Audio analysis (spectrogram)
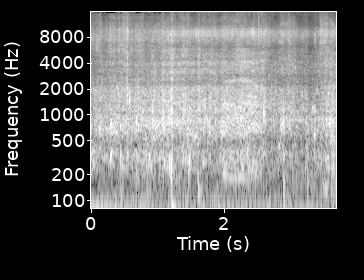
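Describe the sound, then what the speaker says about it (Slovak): Water rushes and swirls steadily in a whirlpool stirred into a current by people wading in it, with a constant broad wash and occasional splashes, up close. "vytvorili sme prúd a voda nás sama točí do kolečka"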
